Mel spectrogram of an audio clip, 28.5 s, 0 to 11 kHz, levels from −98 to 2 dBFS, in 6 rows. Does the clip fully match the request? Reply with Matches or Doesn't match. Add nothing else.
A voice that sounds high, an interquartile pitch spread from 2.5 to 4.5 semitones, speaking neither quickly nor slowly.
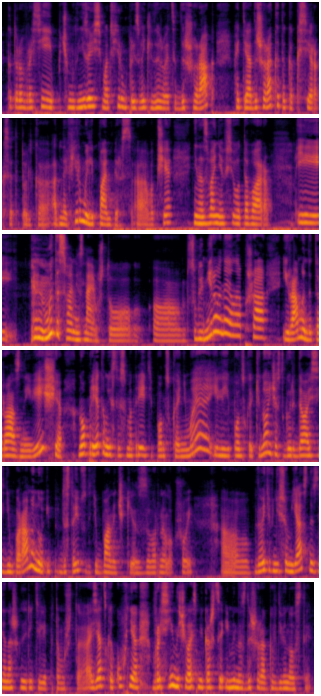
Doesn't match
